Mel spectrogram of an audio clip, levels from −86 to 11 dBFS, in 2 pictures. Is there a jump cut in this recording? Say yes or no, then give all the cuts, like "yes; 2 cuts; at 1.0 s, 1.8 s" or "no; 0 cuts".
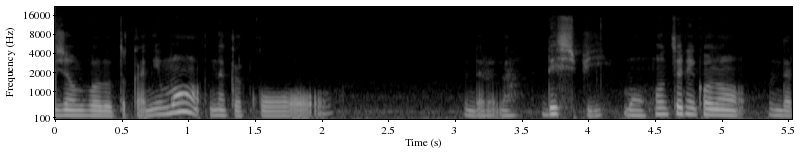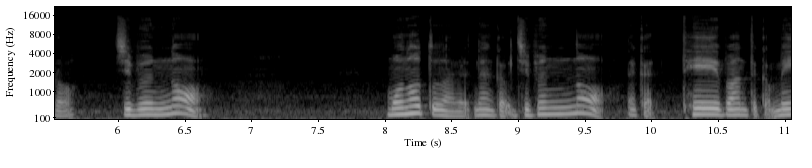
yes; 1 cut; at 9.7 s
